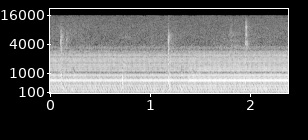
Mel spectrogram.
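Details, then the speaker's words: Squier Stratocaster starter-pack guitar fitted with Duncan Designed single-coil pickups, switch position 1, through Overloud TH3 amp sim with distortion, nothing played: steady low 60-cycle mains hum with even overtones, cancelled in humbucking positions 2 or 4. "So that's the first switch. That's the 60 cycle hum I'm talking about with distortion or effects."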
